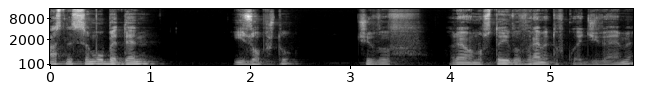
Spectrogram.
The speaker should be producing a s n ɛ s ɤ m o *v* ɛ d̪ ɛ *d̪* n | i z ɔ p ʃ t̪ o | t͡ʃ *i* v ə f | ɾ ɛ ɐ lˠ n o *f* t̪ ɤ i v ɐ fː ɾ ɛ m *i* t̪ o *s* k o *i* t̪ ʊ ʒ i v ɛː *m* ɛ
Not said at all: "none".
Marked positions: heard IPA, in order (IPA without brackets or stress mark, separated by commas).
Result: b, none, ɛ, s, ɛ, f, ɛ, m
